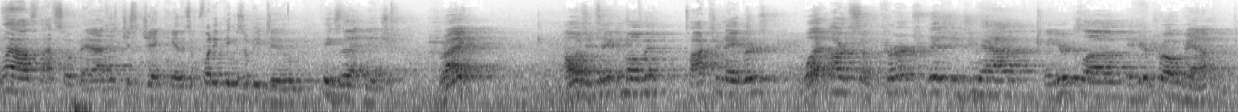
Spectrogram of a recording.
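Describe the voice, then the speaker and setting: A man leading an interactive session with students, lively and asking the audience questions. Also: a little high. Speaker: workshop leader. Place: large event hall. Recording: echoey hall from far off, noisy.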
